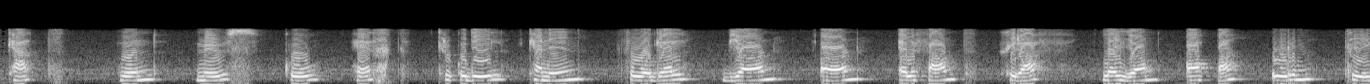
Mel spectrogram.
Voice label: swedish animals

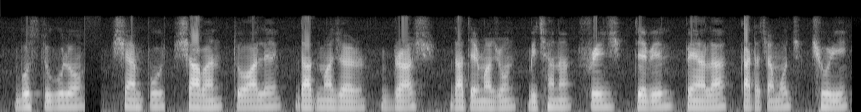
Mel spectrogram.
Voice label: bengali

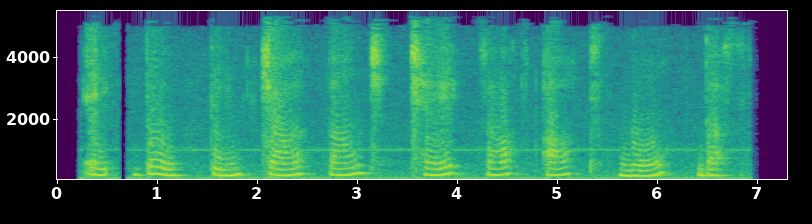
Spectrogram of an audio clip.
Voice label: hindi numbers

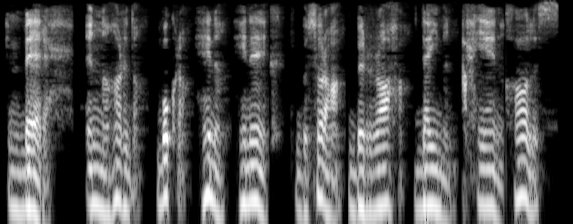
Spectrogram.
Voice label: egyptian

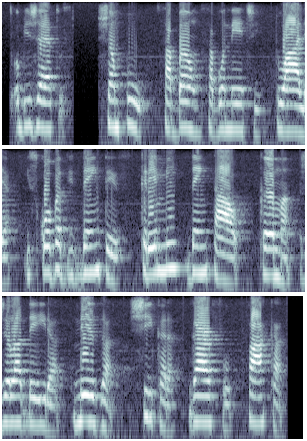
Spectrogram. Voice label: portuguese objects

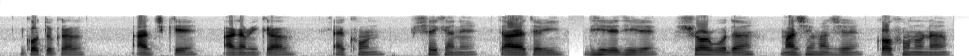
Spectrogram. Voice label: bengali

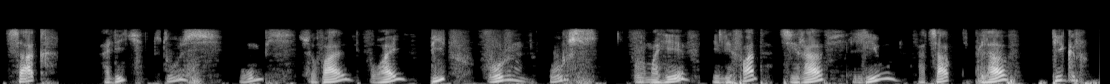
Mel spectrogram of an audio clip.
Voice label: malagasy animals

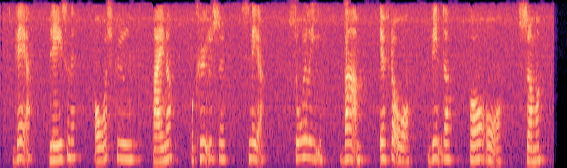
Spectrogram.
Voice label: danish; weather

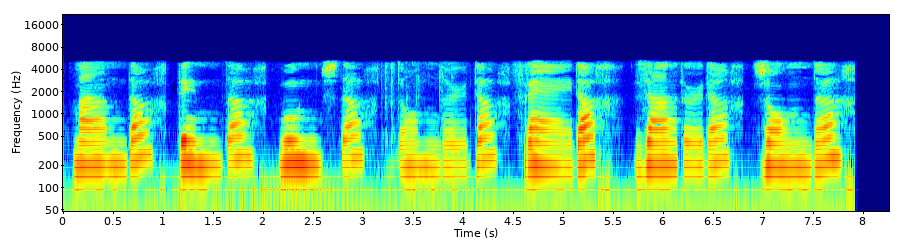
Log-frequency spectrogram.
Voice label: dutch

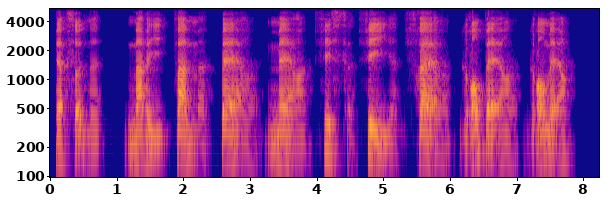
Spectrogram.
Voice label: french; people

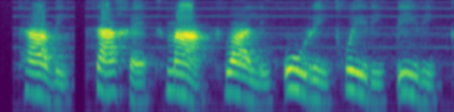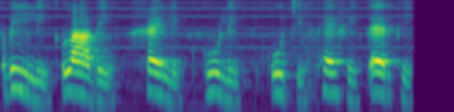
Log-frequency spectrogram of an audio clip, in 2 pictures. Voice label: georgian

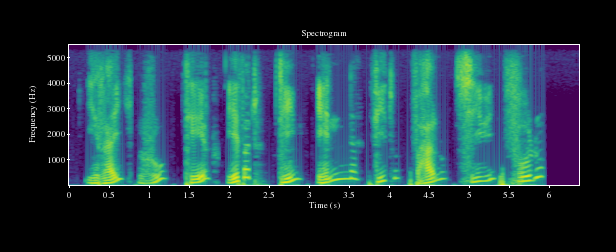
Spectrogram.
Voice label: malagasy numbers

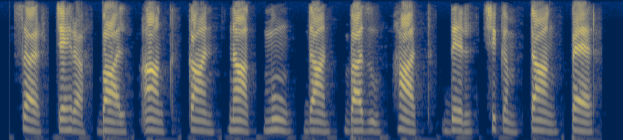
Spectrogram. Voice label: Urdu body

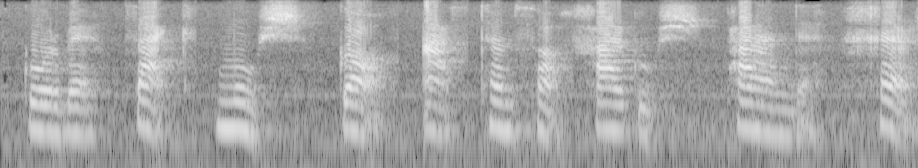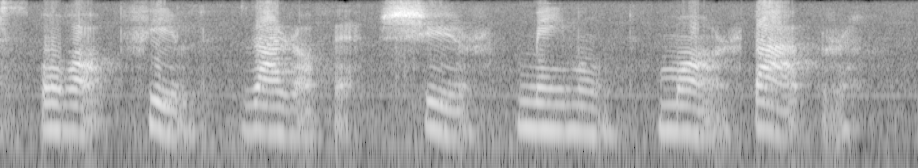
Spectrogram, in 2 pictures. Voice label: persian animals

